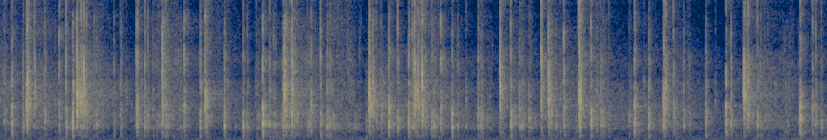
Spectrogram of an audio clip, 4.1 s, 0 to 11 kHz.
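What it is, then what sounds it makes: Spray paint can with freely rattling mixing ball. A can of Rust-Oleum 2X acrylic enamel primer spray paint is shaken so its mixing ball rattles freely, mixing the paint before spraying, after already being shaken for a while. The result is a rapid, steady series of sharp, bright metallic clicks with almost no low end.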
